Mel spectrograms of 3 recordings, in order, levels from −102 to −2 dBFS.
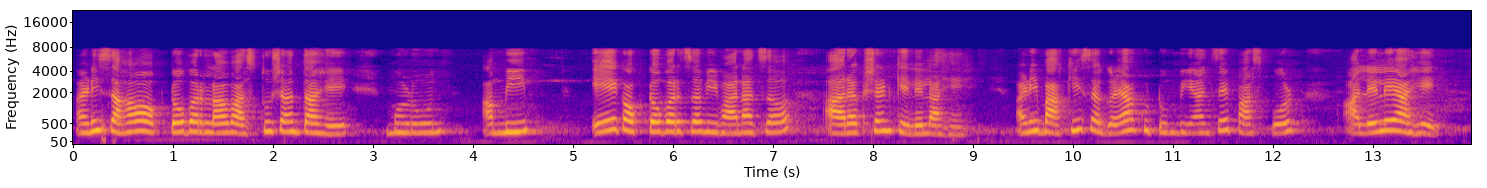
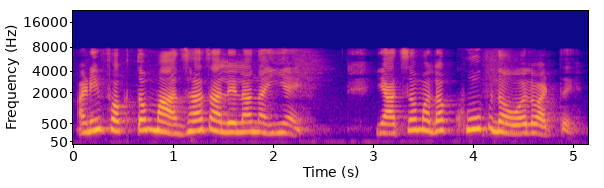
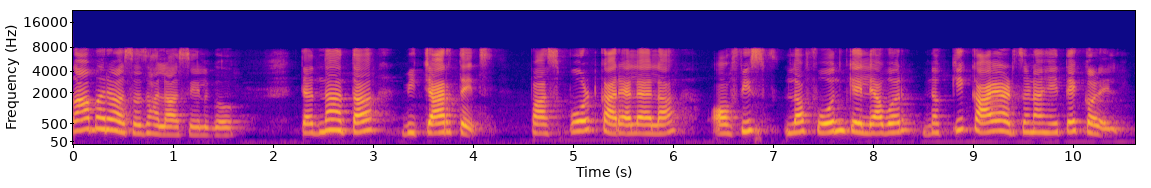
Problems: none marked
